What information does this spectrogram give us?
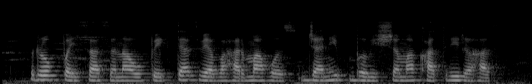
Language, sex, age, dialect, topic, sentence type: Marathi, female, 25-30, Northern Konkan, banking, statement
